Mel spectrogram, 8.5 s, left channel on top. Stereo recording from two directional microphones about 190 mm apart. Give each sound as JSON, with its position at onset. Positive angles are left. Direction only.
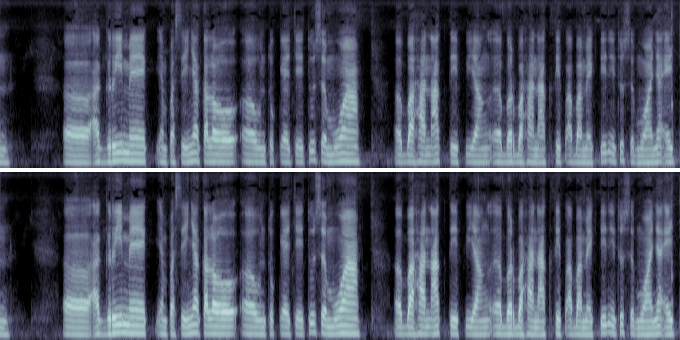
{"t": 0.7, "sound": "a man's voice", "side_deg": -40}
